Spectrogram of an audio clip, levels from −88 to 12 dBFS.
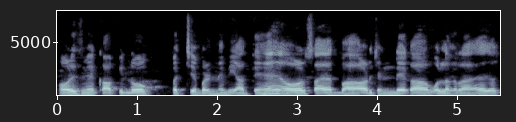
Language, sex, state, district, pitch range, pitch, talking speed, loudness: Hindi, male, Uttar Pradesh, Jyotiba Phule Nagar, 130-140 Hz, 135 Hz, 195 wpm, -15 LUFS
